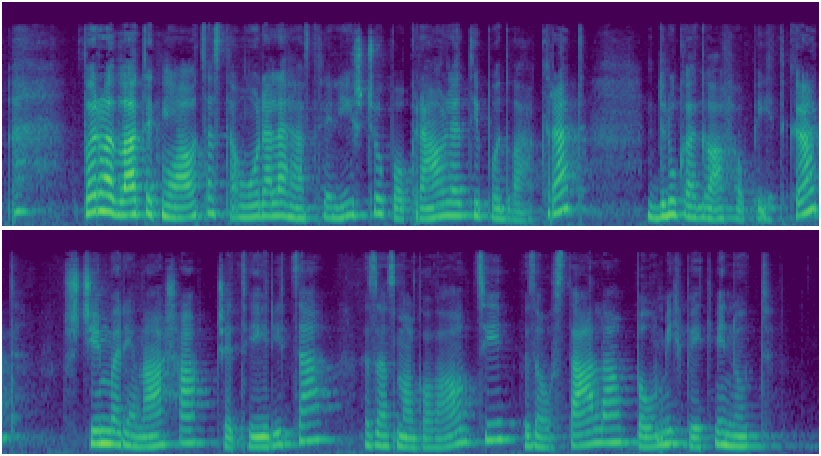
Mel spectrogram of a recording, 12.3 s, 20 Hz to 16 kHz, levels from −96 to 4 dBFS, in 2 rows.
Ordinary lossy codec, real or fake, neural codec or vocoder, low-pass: none; fake; codec, 24 kHz, 0.9 kbps, WavTokenizer, medium speech release version 2; 10.8 kHz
